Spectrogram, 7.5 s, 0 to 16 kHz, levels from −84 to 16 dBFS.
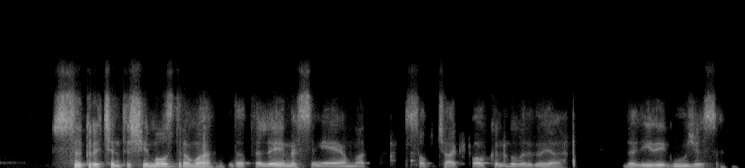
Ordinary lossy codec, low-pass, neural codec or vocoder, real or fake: Opus, 16 kbps; 7.2 kHz; codec, 16 kHz, 1 kbps, X-Codec, HuBERT features, trained on general audio; fake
